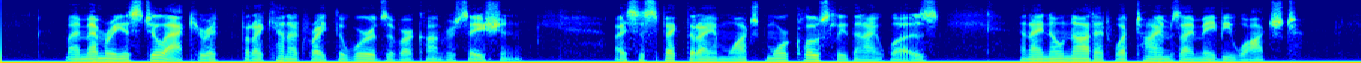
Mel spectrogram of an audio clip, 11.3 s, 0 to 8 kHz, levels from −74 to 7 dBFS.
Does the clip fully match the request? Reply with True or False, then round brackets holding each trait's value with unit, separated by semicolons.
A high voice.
False (100 Hz)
